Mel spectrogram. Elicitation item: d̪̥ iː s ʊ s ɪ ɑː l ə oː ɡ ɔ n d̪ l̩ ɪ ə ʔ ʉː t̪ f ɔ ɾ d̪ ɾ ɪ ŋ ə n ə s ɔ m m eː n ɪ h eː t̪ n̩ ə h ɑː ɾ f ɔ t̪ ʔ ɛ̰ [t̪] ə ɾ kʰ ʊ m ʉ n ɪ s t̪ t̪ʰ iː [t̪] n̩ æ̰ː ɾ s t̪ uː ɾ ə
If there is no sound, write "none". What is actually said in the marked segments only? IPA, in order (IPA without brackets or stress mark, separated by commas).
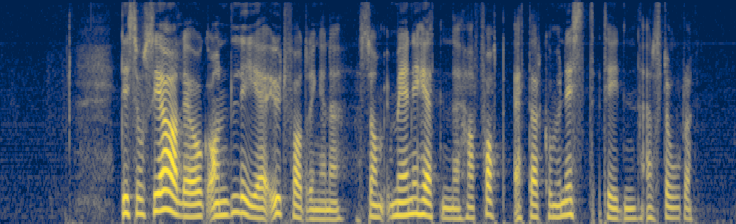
t̪, d̪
